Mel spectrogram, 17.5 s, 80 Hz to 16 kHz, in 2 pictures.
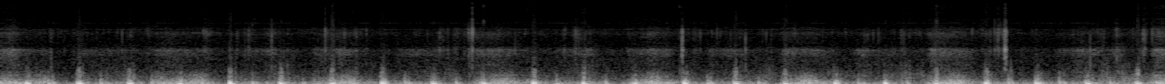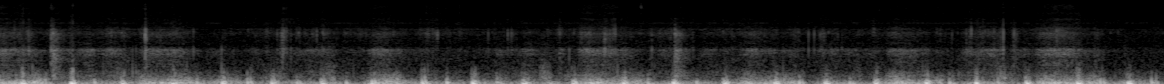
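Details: Heart sounds during leg-wrench exercise, pounding felt up to the subclavian artery: fast, strong, regular heartbeat about 150–160 bpm; rapid forceful heartbeat with exertion.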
